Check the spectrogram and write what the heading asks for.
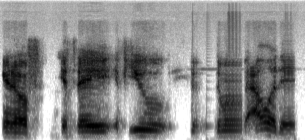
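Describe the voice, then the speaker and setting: A man's voice: mid-range voice, moderate pace, vocal fry, no room sound, highs cut off, soft background music. A man on an online call whose audio keeps breaking up and cutting out, talking casually with lots of fillers and restarts. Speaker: guest on a call-in talk. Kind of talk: casual explaining. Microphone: video call.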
